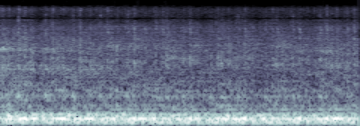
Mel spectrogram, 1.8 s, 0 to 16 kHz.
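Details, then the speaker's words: Drag car with newly built and installed aluminum V8: steady, even low rumble with no knocks, misses or ticks; smooth, healthy idle. "sit back and listen to this baby purr have a good night guys"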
